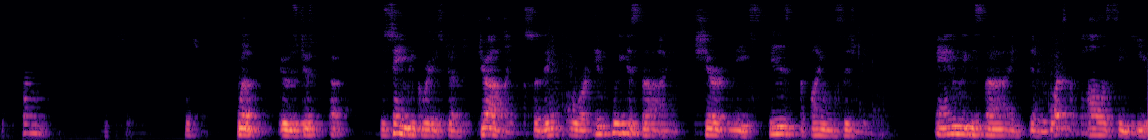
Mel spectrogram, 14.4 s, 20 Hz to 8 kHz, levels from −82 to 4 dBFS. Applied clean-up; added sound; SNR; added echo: neural mask model DeepFilterNet 3.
